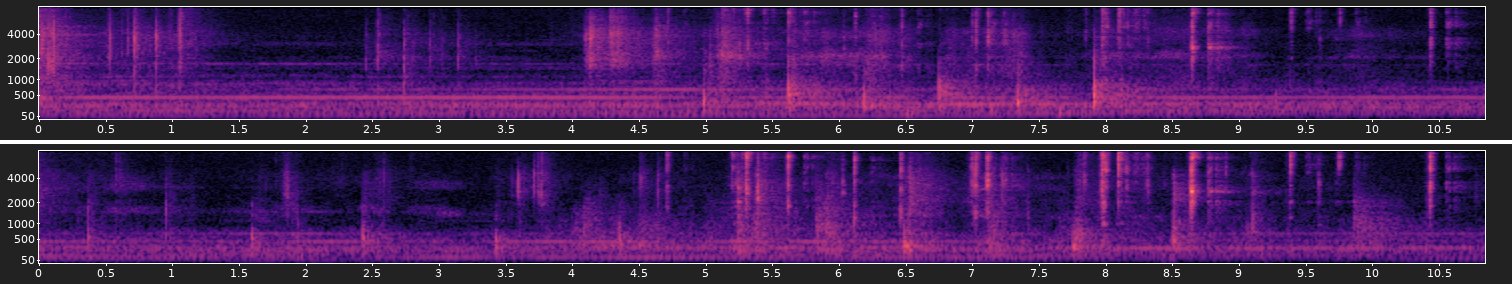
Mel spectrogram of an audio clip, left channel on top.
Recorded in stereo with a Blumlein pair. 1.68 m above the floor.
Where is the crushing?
40° right, 2 m.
